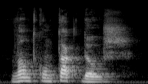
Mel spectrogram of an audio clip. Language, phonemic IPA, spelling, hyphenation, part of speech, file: Dutch, /ˈʋɑntkɔnˌtɑktˌdoːs/, wandcontactdoos, wand‧con‧tact‧doos, noun, Nl-wandcontactdoos.ogg
- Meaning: an electrical wall socket, an outlet on a wall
